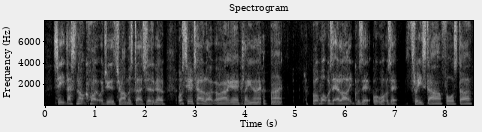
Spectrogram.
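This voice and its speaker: With noticeable background noise behind him, a man speaks fairly quickly at a very even loudness, with ordinary pitch variation. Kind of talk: radio banter.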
